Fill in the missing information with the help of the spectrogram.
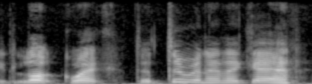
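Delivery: high, loud, thrilled yell; excited shout. Acted. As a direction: call her back to see it now. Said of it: "shouted excitedly".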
